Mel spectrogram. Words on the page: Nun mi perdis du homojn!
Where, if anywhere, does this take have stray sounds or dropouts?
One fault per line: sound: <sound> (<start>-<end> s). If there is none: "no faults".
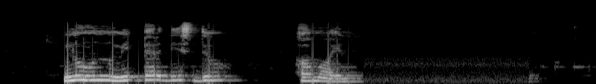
no faults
